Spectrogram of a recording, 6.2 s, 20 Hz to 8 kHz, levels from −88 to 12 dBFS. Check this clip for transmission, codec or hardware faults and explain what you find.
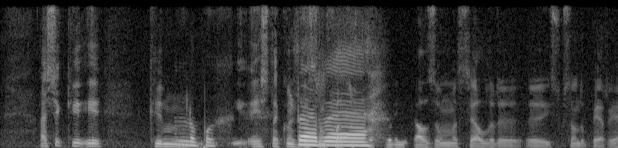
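Two dips in the speech level point to one fault: speech suppressed in double talk. The audio has nothing above 8 kHz, which fits a wideband call codec such as G.722 at 64 kbps, and that band limit is normal for the call path.

From 2.24 to 2.38 s the speech drops by about 10 dB for roughly 150 ms. From 3.65 to 4.2 s it drops by about 15 dB for around half a second. The likely cause is an echo canceller that could not tell this talker apart from loudspeaker echo while both sides spoke, so it turned the near-end speech down. On a waveform both spans show a sudden pinch in the envelope. On a spectrogram they appear as faded bands across the speech energy.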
